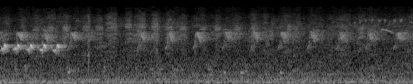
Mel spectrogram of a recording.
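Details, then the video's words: Wild yellow-vented bulbul sounding a quick string of six bright, rattling notes in the first half-second, over a busy chorus of high chirping birds and insects. "SUARA BURUNG TRUCUKAN DI ALAM LIAR"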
